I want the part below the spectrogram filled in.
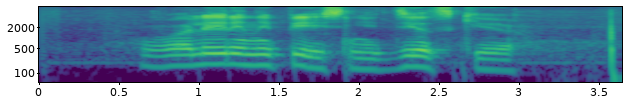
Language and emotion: Russian, neutral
